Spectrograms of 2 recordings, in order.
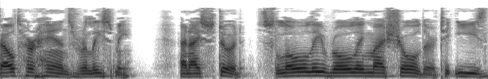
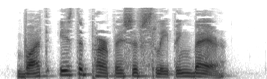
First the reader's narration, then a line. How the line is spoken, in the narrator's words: she asked calmly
